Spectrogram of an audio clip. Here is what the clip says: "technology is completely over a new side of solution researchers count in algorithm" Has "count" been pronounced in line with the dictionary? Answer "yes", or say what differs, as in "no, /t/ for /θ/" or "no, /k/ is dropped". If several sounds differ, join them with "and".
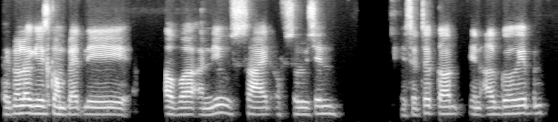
no, /n/ is dropped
